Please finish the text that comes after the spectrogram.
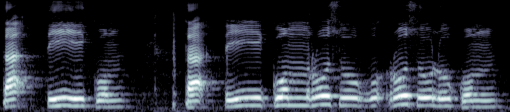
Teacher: Ini ta'tikum ini bacaan matabi'i karena ada ya sukun sebelumnya dia berupa kasrah, berarti dibaca 2 harokat dipanjangkan.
